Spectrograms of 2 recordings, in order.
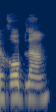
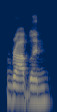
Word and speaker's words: Roblin: Well, in French they say Roblin, but Roblin is the perfect English pronunciation.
